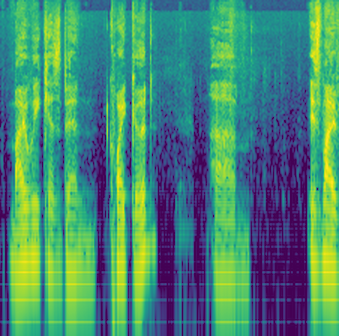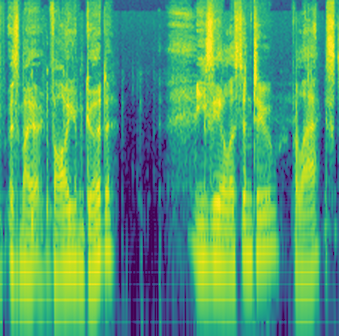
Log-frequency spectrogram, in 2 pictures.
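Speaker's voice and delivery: smooth, relaxed radio voice. Answering the host's question about his week, in an NPR radio voice. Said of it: "I'm doing my best N P R voice today".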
